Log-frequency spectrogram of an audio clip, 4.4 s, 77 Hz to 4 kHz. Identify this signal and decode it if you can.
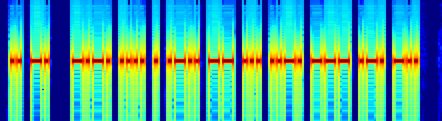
Morse code, heard as a keyed tone, about 36 wpm, 550 Hz. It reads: IN CHELMSFORD
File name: podcast / News headlines-1x-35x35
